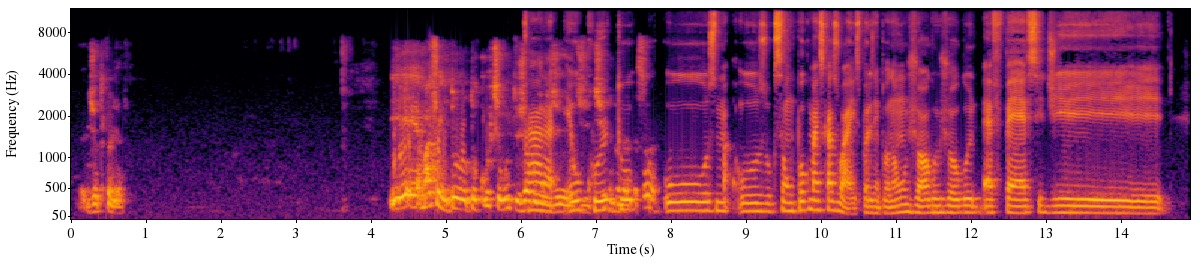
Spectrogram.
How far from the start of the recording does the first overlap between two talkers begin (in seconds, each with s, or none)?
6.1 s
